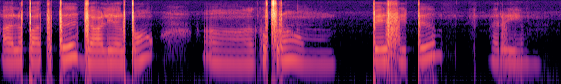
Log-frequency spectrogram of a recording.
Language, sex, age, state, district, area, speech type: Tamil, female, 18-30, Tamil Nadu, Namakkal, rural, spontaneous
